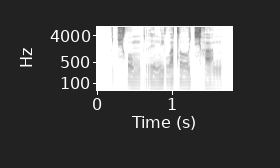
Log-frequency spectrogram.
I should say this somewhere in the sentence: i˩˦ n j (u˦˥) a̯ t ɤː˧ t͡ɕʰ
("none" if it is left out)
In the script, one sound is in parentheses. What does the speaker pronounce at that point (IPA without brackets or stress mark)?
u˦˥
